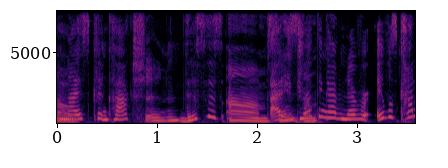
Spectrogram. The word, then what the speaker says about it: St. Germain: Uh uh is Germain, you don't pronounce the T. So, it's just St. Germain.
